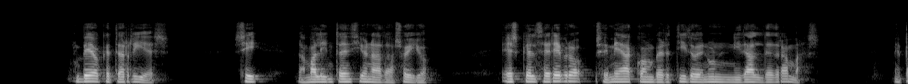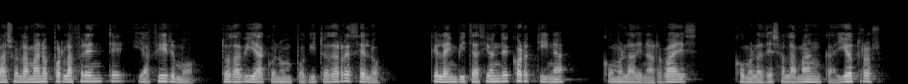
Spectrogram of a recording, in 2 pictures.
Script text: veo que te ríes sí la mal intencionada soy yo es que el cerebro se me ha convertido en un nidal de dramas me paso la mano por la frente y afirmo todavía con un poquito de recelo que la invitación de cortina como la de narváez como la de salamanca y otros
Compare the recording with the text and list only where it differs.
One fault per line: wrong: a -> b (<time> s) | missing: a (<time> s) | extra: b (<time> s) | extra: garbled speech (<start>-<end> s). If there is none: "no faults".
no faults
